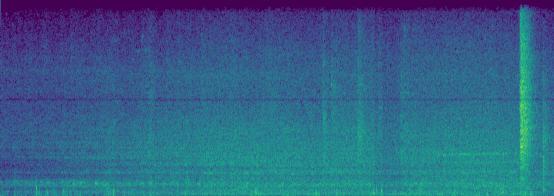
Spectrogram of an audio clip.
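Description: Electric multiple unit (EMU) local train passing close by, a steady rumble and clatter of its wheels running on the rails. A short sharp noise stands out about five seconds in.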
